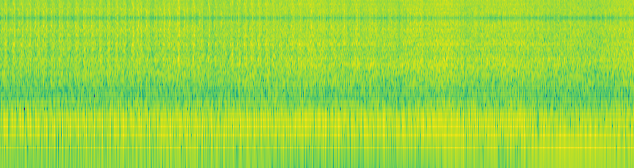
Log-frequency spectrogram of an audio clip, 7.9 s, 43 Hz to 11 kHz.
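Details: Nissan SD33 turbo diesel in a 1980 International Harvester Travelall, running after an oil, fuel and air filter service with the fuel system primed and air bled; steady, even idle with smooth low clatter, no hunting or stumbling; normal idle.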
